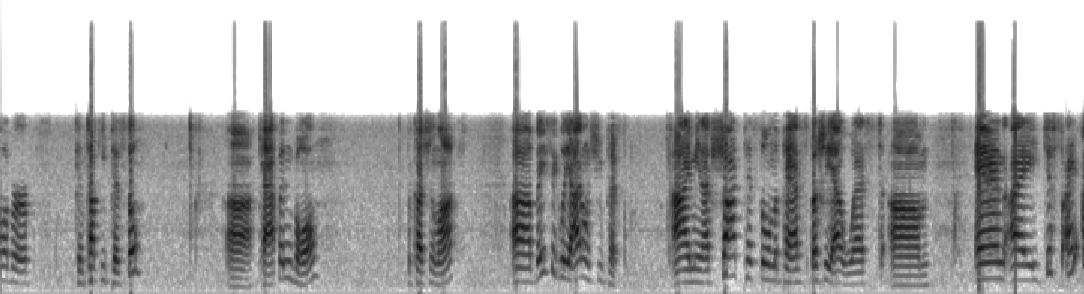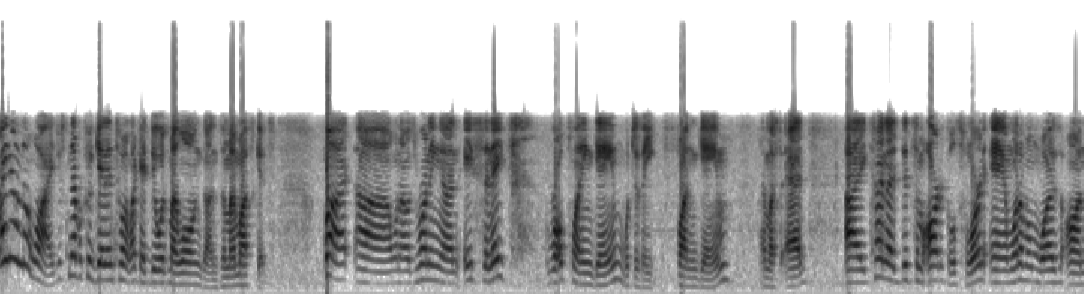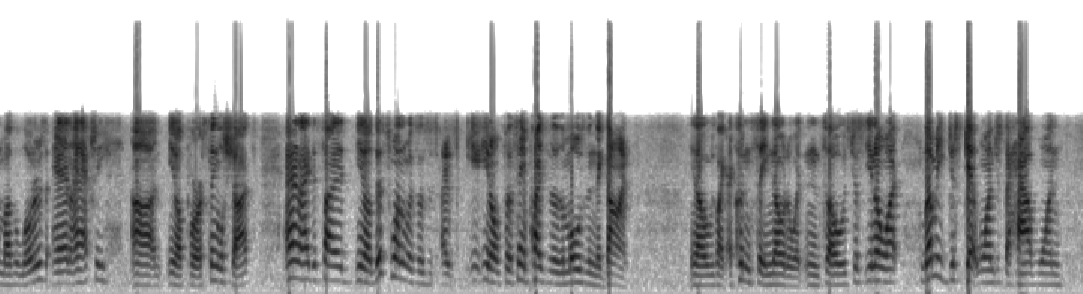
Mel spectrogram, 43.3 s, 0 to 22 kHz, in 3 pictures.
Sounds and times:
Speech: 0.0s - 0.4s, 1.0s - 2.0s, 2.6s - 4.4s, 5.4s - 6.2s, 6.8s - 12.4s, 13.0s - 18.2s, 18.8s - 37.4s, 38.1s - 43.1s.

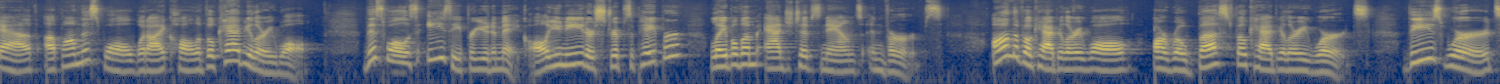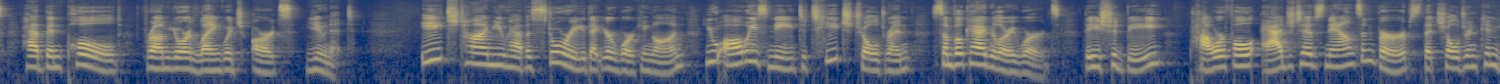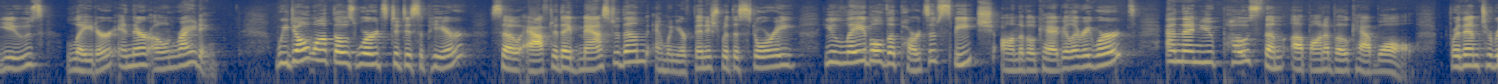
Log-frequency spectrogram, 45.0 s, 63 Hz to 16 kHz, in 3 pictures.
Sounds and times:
Speech: 0.0s - 18.6s, 19.2s - 32.2s, 32.8s - 44.9s.

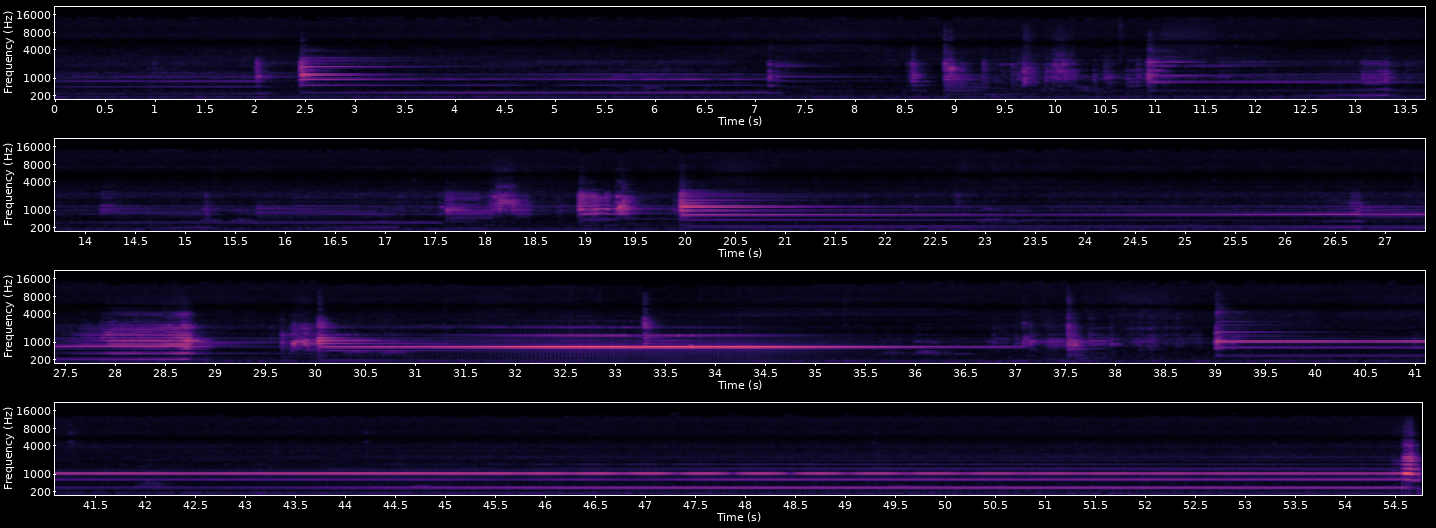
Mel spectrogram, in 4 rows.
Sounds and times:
Electric guitar: 0.0s - 54.7s.

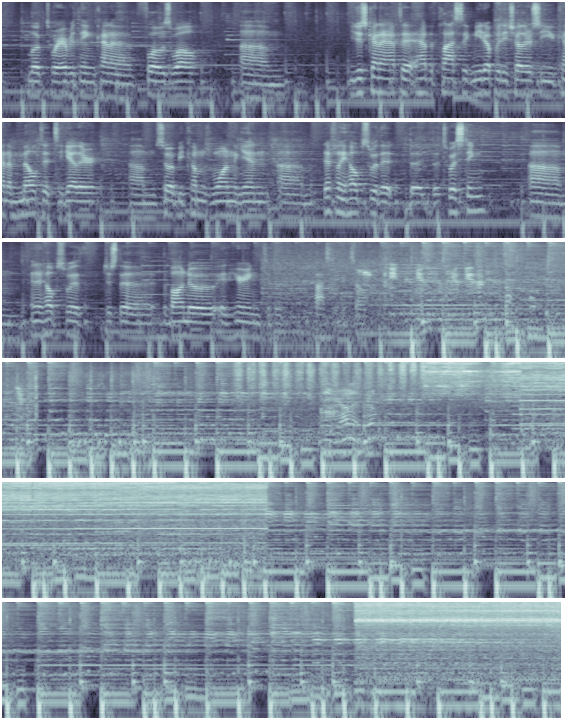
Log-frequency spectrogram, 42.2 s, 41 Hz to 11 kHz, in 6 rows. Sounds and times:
Music: 0.0s - 42.1s
Drill: 27.2s - 31.5s, 39.6s - 42.1s.

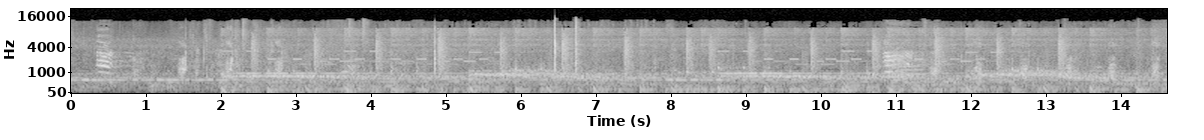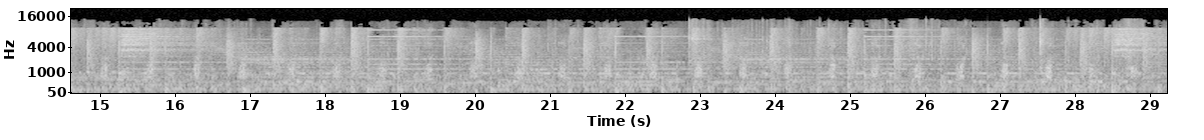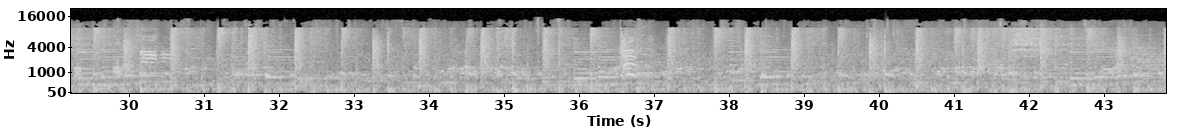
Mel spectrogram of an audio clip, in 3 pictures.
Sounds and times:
Music: 0.0s - 43.8s.

